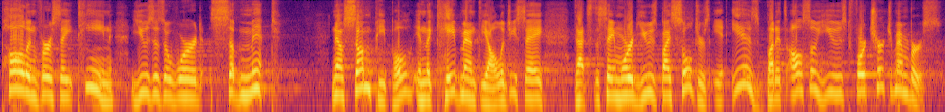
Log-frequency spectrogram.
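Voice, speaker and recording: A man's voice: high voice, expressive, measured pace. Guy pastor preaching earnest and emphatic, long echo like a big sanctuary. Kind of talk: sermon.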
